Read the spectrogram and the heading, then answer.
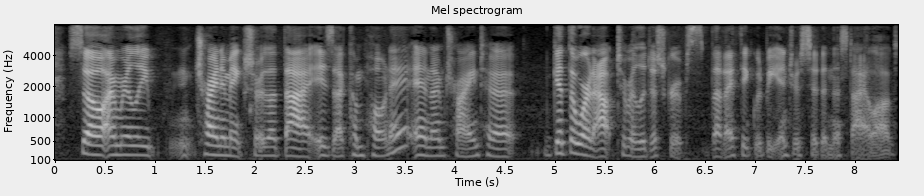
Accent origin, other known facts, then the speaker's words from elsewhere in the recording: United States; we're American and then we're Christian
